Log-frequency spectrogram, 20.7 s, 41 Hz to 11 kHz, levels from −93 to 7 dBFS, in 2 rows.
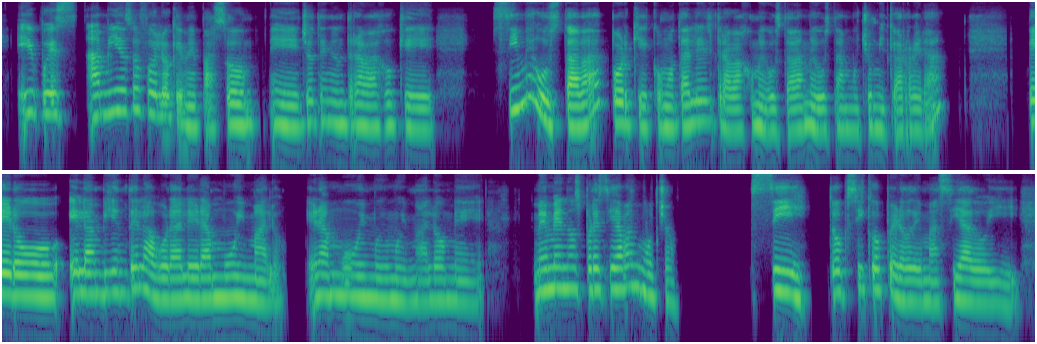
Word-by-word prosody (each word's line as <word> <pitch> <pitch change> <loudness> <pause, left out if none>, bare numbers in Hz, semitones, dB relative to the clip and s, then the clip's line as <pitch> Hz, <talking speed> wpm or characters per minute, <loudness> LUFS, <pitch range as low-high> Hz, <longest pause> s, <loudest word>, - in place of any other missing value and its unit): Y, 275 +2 +2
pues, 265 -1 0
a 240 +1 +4
mí 275 +3 +1
eso 305 +1 -1
fue 275 -3 +1
lo - - +2
que - - 0
me 170 -1 -1
pasó. 185 +2 0
Eh, 180 -2 0
yo 200 +4 -2
tenía 200 -1 -6
un 190 - -1
trabajo 180 0 -1
que 160 -2 -2 0.6
sí 305 +1 +1
me 435 +5 -1
gustaba, 185 - +4
porque 185 -4 +1
como 165 0 -3
tal 180 +3 +1
el 205 0 -3
trabajo 155 0 -2
me 175 -3 0
gustaba, 155 +1 -2
me 175 -1 -1
gusta 155 +1 -3
mucho 160 0 -4
mi 165 -2 -5
carrera, 155 - -4 0.8
pero 190 -3 +4
el 210 0 +3
ambiente 205 +3 0
laboral 175 -5 +1
era 175 0 +3
muy 180 0 +1
malo, 160 -3 -3 0.2
era 190 +1 0
muy, 190 -1 -1
muy, 175 -2 -1
muy 170 -1 -2
malo, 160 +1 -5
me 160 0 -7 0.5
me 220 +4 +3
menospreciaban 240 +1 +1
mucho. 185 - -2 0.7
Sí, 200 -6 +3
tóxico, 215 +2 -1
pero 170 -7 +1
demasiado 155 0 -1
y, 150 -2 -9
180 Hz, 150 wpm, -22 LUFS, 165-210 Hz, 0.8 s, a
